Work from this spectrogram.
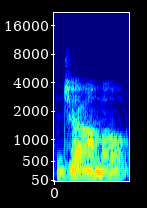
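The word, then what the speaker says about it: llamo: michael joe michael and notice that that y and the double l actually have the same sound in spanish so you can think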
